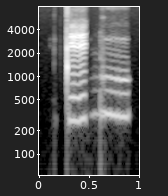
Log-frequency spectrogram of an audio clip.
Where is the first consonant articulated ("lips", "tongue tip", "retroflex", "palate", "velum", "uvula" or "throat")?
tongue tip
